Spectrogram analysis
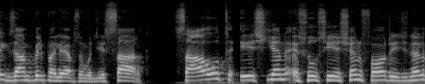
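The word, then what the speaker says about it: SAARC: सार्क बन गया।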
